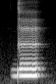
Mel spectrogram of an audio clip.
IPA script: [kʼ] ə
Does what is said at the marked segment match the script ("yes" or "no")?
no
